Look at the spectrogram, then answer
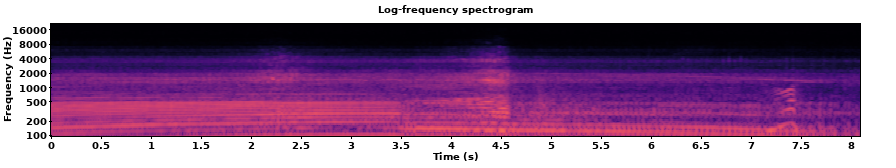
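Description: A minibike motorcycle ridden on an early-morning road trip, its engine holding a steady, close, droning hum with shifting pitch, wind rushing over it, and a brief scrape partway through; a rider's voice is heard as well.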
